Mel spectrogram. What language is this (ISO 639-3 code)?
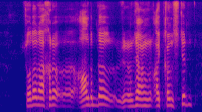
kaz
